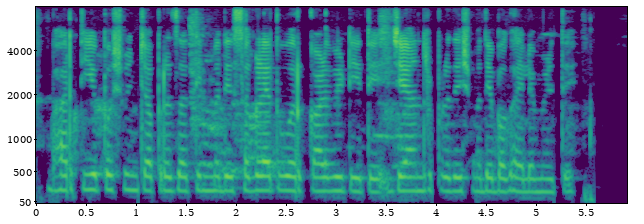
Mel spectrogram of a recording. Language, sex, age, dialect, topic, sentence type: Marathi, female, 18-24, Northern Konkan, agriculture, statement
